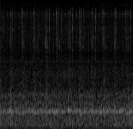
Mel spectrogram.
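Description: A domestic sewing machine stitches steadily with its walking foot attached while a cushion is sewn, giving a constant close mechanical whir with fine rapid needle ticking.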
